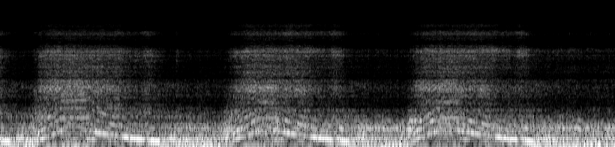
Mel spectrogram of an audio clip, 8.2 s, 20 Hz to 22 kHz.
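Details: Generation 1 Yamaha FZ1 replacement engine; three clean throttle blips about every two and a half seconds, revs rising and falling smoothly; sounds healthy.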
